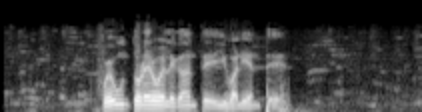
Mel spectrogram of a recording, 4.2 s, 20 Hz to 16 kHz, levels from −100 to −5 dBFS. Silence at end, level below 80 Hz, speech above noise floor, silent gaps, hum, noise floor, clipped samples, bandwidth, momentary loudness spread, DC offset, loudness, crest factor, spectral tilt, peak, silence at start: 1.35 s; -44 dBFS; 41 dB; none; none; -56 dBFS; under 0.1%; 6.2 kHz; 14 LU; under 0.1%; -16 LUFS; 16 dB; -9 dB/octave; -2 dBFS; 1.05 s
